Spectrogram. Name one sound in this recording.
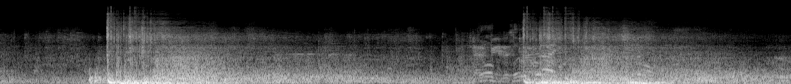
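Shells explode and splash into the water with loud rumbling crashes.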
